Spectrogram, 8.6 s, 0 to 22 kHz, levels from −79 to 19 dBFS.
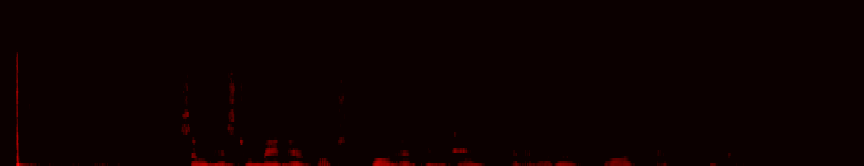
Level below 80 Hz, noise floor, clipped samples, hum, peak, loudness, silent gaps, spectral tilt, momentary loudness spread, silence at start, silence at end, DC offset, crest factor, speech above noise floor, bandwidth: -74 dBFS; -84 dBFS; under 0.1%; none; -32 dBFS; -62 LUFS; none; -4.5 dB/octave; 10 LU; 0.05 s; 0.2 s; under 0.1%; 32 dB; 21 dB; 15 kHz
